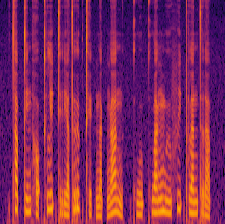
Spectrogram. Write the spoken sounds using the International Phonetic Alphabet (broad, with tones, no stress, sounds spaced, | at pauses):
tʰ a˥˩ p̚ t i˦˥ n h ɔ˨˩ ʔ kʰ l i˥˩ ʔ t r i˩˦ a̯ t r ɯ˥˩ k̚ tʰ e˨˩ k̚ n a˨˩ k̚ ŋ a˥˩ n | kʰ w u˨˩ ʔ kʰ w a˦˥ ŋ m ɯː˧ f i˥˩ ʔ pʰ l a˦˥ n t r a˨˩ p̚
